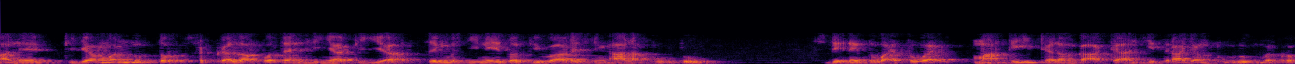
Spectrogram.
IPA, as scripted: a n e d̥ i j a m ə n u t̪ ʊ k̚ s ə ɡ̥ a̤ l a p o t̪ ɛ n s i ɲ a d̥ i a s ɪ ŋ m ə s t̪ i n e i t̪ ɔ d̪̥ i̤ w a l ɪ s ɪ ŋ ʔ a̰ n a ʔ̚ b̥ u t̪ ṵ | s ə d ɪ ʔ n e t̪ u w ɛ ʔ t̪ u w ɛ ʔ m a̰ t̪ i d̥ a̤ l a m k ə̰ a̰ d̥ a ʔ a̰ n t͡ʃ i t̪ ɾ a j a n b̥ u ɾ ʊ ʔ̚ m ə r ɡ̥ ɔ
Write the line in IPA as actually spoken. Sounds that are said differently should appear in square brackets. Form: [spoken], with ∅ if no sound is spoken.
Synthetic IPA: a n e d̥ i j a m ə n u t̪ ʊ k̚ s ə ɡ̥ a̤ l a p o t̪ ɛ n s i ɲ a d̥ i a s ɪ ŋ m ə s t̪ i n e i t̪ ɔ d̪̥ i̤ w a [ɾ] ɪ s ɪ ŋ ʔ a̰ n a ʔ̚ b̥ u t̪ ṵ | s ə d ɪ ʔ n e t̪ u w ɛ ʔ t̪ u w ɛ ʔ m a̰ t̪ i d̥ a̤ l a m k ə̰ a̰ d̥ a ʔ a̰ n t͡ʃ i t̪ ɾ a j a [ŋ] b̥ u ɾ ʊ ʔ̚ m ə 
